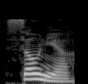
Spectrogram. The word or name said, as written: sonja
